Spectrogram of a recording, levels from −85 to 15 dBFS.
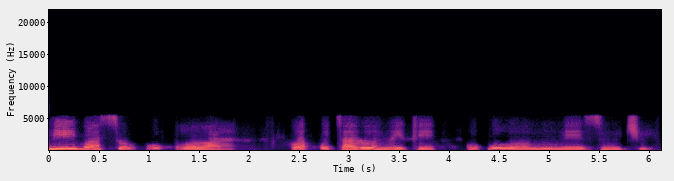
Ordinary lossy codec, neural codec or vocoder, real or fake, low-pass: none; codec, 16 kHz, 0.5 kbps, FreqCodec, smaller model; fake; 5.4 kHz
